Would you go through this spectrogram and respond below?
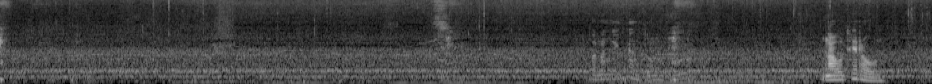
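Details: Continuous low hum of a swarm of wild honey bees inside a hollow tree in Cambodia while people break open the nest for honey; near the end, a man's voice cuts in briefly over the buzz.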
